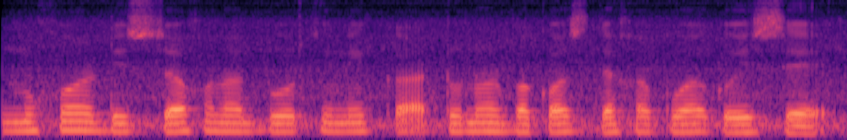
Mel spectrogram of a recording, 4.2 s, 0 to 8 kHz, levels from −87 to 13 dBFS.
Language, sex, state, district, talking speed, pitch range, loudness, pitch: Assamese, male, Assam, Sonitpur, 125 wpm, 125-135 Hz, -18 LUFS, 130 Hz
